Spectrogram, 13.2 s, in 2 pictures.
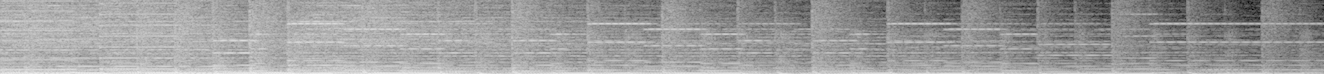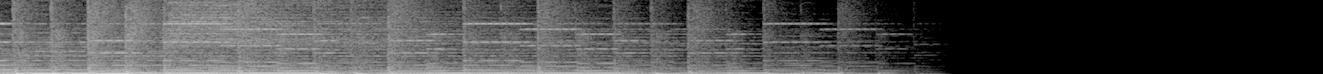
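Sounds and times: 
victory song: 0:00.0 - 0:10.4.

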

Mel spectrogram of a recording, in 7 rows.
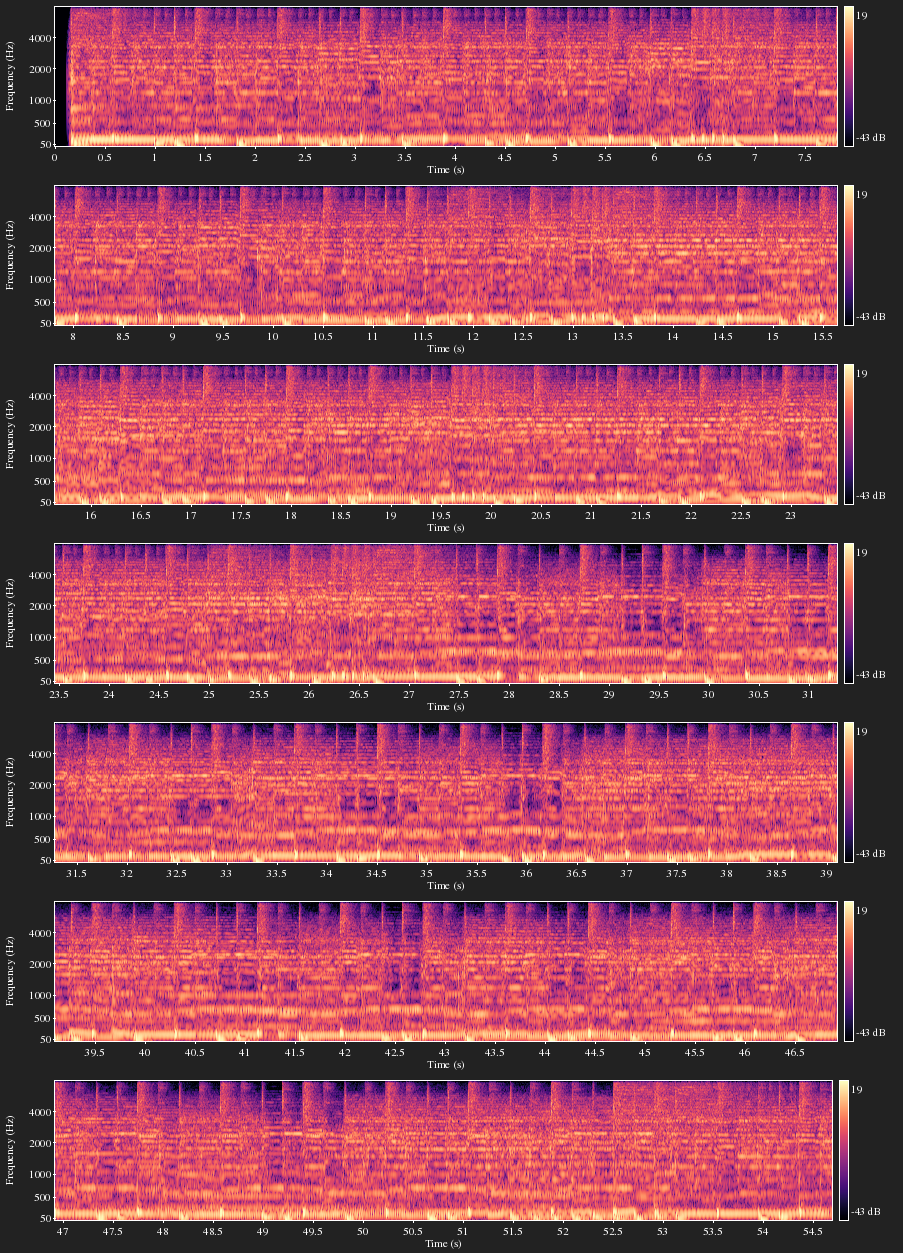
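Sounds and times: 
radio rock music: 0:00.0 - 0:54.6.

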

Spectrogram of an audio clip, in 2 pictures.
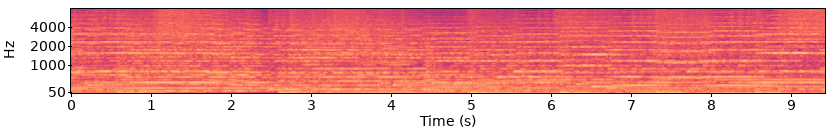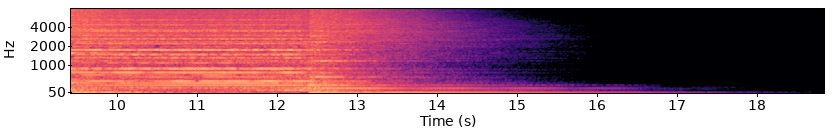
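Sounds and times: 
five-bell melody: 0:00.0 - 0:13.3.

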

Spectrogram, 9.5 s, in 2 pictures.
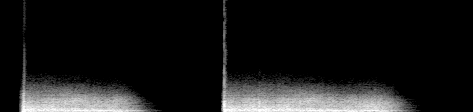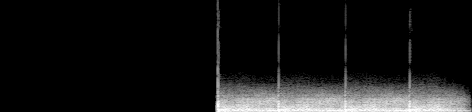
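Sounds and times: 
background gunshots: 0:00.2 - 0:01.4, 0:02.2 - 0:04.0, 0:06.9 - 0:09.4.

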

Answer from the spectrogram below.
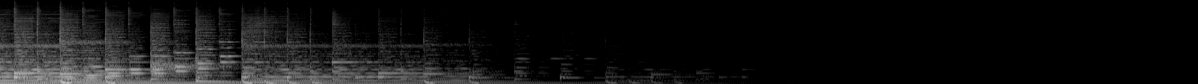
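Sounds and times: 
unsettling atmosphere: 0:00.0 - 0:05.8.

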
